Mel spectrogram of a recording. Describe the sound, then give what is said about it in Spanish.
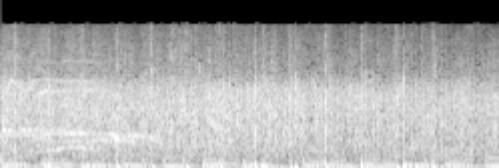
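A comedy show audience applauds steadily for comedians Javier Cansado and Pepe Colubi as they are introduced, a dense wash of clapping that stays loud and even throughout with no voices on top, while a low rhythmic thump pulses underneath. “Un aplauso para ellos.”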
